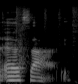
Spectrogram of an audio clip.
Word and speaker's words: Anansi: seems like this is the January, and I'm going to let you try to pronounce the, The name, the, that right there, yes. it's Anansi.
